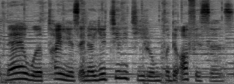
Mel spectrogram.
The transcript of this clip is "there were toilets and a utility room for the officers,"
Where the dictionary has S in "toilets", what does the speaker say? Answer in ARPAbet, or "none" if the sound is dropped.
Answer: S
